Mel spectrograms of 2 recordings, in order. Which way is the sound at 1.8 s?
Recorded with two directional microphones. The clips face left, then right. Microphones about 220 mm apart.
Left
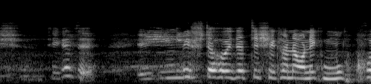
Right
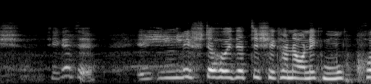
35° right (ahead or behind).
